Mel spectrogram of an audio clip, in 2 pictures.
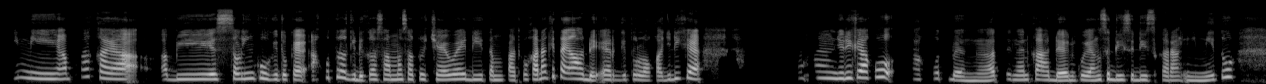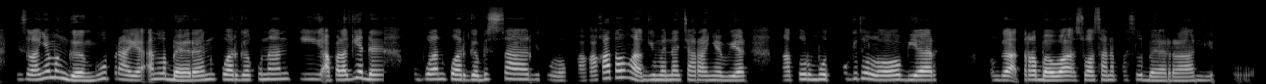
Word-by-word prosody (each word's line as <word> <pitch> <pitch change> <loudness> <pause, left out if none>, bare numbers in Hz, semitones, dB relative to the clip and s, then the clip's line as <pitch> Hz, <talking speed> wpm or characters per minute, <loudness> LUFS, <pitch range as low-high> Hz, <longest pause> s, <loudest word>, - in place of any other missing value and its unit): ini, 270 -5 -3
apa, 260 +8 -5
kayak 255 -5 +4 0.3
habis 235 +1 0
selingkuh, 265 +1 0
gitu. 225 0 -2
Kayak, 210 -2 +3
"Aku 310 - -8
tuh 325 - -1
lagi - - -7
dekat 230 +4 -1
sama 225 0 -1
1 230 0 -3
cewek 225 +2 +1
di 220 +1 -2
tempatku." 205 0 -5
Karena 235 +4 +3
kita 365 -2 +1 0.2
LDR 215 0 -1
gitu 215 +2 -7
lo, 195 - -1
Kak. 195 -1 -3
Jadi 235 +5 -4
kayak 260 -5 +5 0.9
mhm. 290 -1 -6
Jadi 275 +1 +2
kayak 310 -1 +6
aku 340 0 +1 0.2
takut 245 +3 -14
banget 180 -3 -3
dengan 215 -2 -5
keadaanku 200 -3 +1
yang 190 +1 0
sedih-sedih 210 -2 -2
sekarang 195 -1 -4
ini 185 +2 -4
tuh, 345 +1 -1 0.5
istilahnya 230 +5 +1
mengganggu 210 - +2
perayaan 220 -4 0
lebaran 195 -3 +3
keluargaku 220 -1 0
nanti. 245 -1 -4
Apalagi 220 +8 +3
ada 230 -3 +2 0.3
kumpulan 240 +1 +1
keluarga 220 -3 +3
besar, 245 0 +1
gitu 220 -2 -15
lo, 185 - -6
Kak. 180 +1 -11
Kakak 285 +6 +6
tahu 320 - +6
enggak, 185 - +5
gimana 215 0 0
caranya 205 -2 -1
biar 195 0 +2 0.4
ngatur 205 +4 -1
mood-ku, 230 +2 -1
gitu 270 +1 -3
lo, 210 +1 +4
biar 205 -1 +4 0.6
enggak 200 0 +2
terbawa 200 -2 +5
suasana 205 0 -2
pas 205 -1 -21
lebaran, 180 -3 -2
gitu? 200 - -19
220 Hz, 160 wpm, -24 LUFS, 200-245 Hz, 0.9 s, kayak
